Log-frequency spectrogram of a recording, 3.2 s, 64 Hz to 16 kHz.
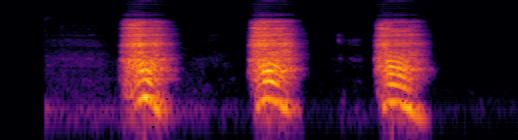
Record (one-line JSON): {"exhalation_length": "3.2 s", "exhalation_amplitude": 27524, "exhalation_signal_mean_std_ratio": 0.38, "survey_phase": "beta (2021-08-13 to 2022-03-07)", "age": "45-64", "gender": "Female", "wearing_mask": "No", "symptom_none": true, "smoker_status": "Never smoked", "respiratory_condition_asthma": false, "respiratory_condition_other": false, "recruitment_source": "REACT", "submission_delay": "2 days", "covid_test_result": "Negative", "covid_test_method": "RT-qPCR", "influenza_a_test_result": "Negative", "influenza_b_test_result": "Negative"}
